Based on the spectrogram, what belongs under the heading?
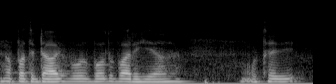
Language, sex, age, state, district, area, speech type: Dogri, male, 30-45, Jammu and Kashmir, Reasi, rural, spontaneous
